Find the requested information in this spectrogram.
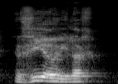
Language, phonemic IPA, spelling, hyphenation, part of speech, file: Dutch, /ˈviːrˌʋi.lər/, vierwieler, vier‧wie‧ler, noun, Nl-vierwieler.ogg
- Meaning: four-wheeler, four-wheeled vehicle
